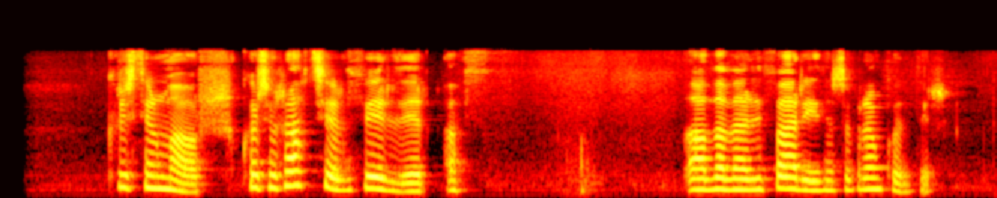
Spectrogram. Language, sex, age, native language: Icelandic, female, 50-59, Icelandic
